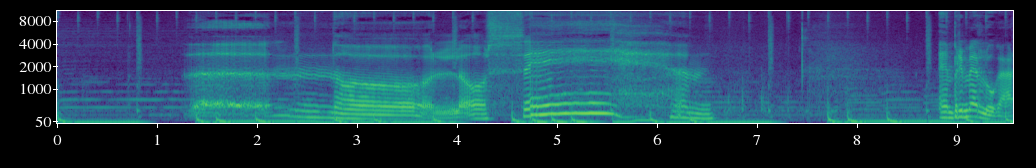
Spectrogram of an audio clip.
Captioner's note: pain and tiredness in his voice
